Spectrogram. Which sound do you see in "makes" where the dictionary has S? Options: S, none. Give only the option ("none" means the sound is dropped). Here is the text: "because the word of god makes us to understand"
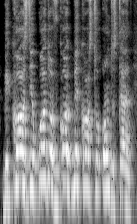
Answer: none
